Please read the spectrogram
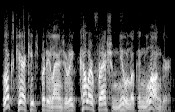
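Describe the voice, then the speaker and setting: An American man working as a radio announcer, giving a polished, scripted 1940s sales pitch. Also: very animated, moderate pace, sharp tone, low-quality recording.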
